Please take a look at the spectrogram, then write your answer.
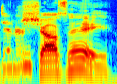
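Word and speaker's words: Chasez: What about JC Chazé or right? That's his last name. That's how you pronounce it.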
